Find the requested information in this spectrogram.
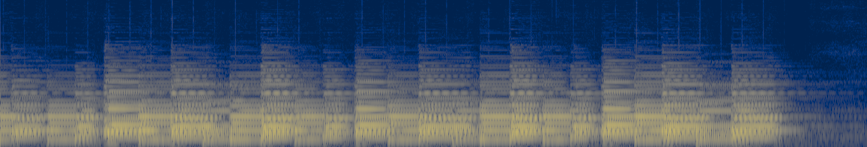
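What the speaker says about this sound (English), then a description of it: "a riff, or the definition of a riff, is a ostinato pattern that kind of repeats over and over again." A solo jazz piano plays a repeating ostinato riff, a rhythmic chordal pattern cycling steadily at moderate loudness for several bars before the last chord fades out.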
